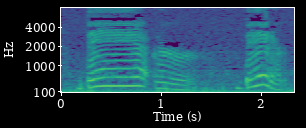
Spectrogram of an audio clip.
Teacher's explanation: b is a bilabial stop or plosive because both lips come together and briefly block the airflow. · t is an alveolar stop or plosive. It is alveolar because the tongue touches the alveolar ridge behind the upper teeth.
